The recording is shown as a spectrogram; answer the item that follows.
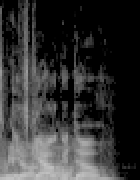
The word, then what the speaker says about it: Gadot: I think, I don't know how to pronounce Gal Gadot's last name. It might be Gadot or Gadot. – No, it's Gal Gadot. – Is it though? Because I've heard other people say it the other way too. – Well, I've heard Gal Gadot a lot, so...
